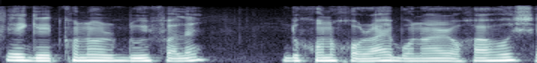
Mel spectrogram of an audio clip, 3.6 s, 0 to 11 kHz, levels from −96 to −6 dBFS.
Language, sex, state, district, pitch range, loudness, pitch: Assamese, male, Assam, Sonitpur, 135-150 Hz, -14 LUFS, 140 Hz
